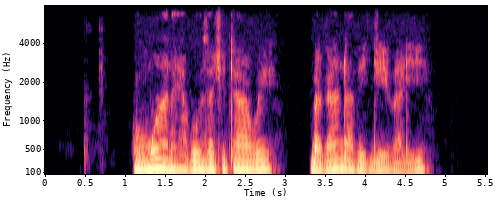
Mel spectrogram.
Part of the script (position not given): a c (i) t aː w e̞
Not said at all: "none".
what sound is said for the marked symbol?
i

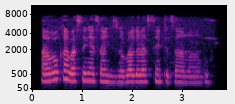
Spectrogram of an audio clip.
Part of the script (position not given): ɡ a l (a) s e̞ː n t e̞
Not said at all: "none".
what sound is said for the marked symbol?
a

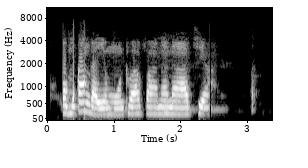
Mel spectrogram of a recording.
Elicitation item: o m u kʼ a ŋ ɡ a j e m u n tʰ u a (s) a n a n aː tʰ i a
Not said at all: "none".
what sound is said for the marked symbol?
f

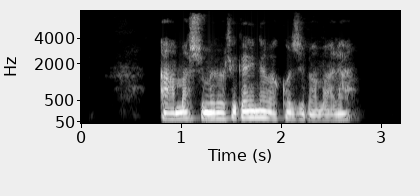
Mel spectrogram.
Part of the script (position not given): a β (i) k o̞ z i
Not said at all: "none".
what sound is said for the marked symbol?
a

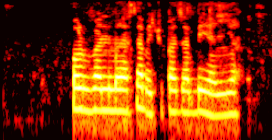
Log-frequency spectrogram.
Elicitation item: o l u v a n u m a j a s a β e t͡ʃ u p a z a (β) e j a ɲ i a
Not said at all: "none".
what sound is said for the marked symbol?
b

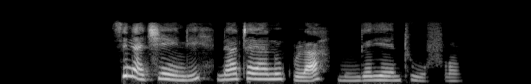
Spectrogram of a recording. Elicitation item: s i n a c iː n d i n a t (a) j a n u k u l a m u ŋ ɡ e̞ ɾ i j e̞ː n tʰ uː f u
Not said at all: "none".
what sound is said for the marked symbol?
a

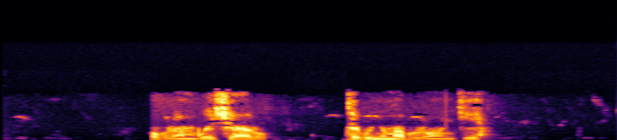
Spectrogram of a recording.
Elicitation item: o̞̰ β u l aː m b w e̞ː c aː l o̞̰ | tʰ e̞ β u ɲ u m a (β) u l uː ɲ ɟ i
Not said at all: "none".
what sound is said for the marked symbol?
β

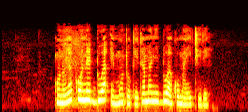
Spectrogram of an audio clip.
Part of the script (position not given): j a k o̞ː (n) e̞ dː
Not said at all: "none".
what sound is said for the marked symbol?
n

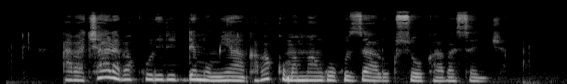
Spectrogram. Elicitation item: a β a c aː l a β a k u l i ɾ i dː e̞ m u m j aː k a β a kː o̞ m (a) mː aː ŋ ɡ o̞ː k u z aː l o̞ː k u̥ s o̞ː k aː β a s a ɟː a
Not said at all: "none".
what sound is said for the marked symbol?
a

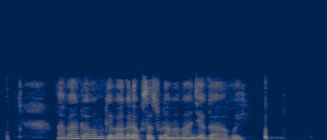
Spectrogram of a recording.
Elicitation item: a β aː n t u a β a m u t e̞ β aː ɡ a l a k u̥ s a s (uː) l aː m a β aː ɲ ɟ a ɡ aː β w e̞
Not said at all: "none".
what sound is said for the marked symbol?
u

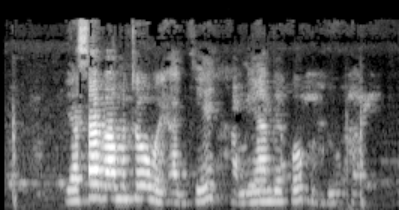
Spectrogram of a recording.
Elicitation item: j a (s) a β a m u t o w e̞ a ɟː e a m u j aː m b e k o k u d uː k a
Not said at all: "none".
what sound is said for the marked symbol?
s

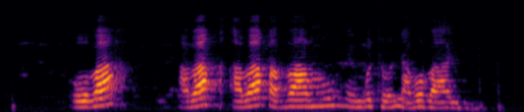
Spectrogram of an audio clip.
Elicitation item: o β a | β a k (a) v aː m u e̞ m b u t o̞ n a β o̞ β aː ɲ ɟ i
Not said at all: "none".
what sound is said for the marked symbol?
a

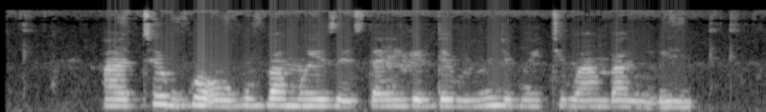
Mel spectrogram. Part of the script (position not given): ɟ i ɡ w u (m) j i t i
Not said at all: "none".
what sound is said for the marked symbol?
none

